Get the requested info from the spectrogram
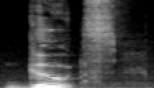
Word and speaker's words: Gutz: We were hanging out with the beer's new mascot, Goots, whose name is spelled Guts.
